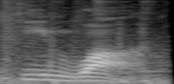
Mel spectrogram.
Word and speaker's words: quinoa: Although it's spelled as quinoa, it's pronounced as quinoa.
